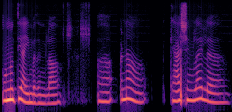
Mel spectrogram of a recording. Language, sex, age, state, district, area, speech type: Tamil, female, 18-30, Tamil Nadu, Coimbatore, rural, spontaneous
